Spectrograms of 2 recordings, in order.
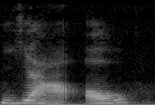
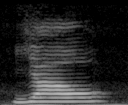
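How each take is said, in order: First: The tone dips, then rises. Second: The tone is high and level.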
